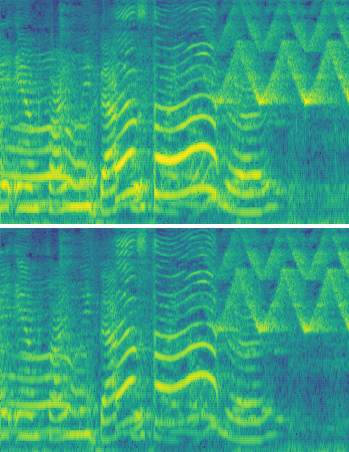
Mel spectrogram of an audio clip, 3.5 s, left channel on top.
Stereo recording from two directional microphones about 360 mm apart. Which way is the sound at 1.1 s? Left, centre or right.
Centre.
